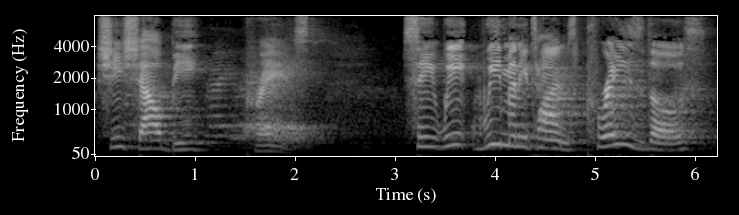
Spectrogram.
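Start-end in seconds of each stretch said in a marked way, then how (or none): 0.0-2.2 slow and even, the voice dropping at the end; slow repeat. Shown as a demonstration. Preacher leading the congregation through the verse again, slow. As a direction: say it back slowly. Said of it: "Can we say that again?".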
